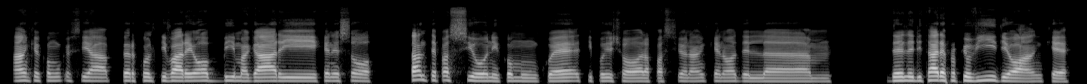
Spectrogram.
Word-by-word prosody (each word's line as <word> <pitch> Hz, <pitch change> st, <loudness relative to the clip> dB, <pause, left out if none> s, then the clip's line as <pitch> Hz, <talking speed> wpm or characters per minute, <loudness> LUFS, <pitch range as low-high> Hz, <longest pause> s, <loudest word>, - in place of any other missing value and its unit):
anche 175 Hz, 0 st, +1 dB
comunque 175 Hz, +1 st, -7 dB
sia 165 Hz, -2 st, -2 dB
per 175 Hz, -1 st, 0 dB
coltivare 170 Hz, 0 st, +2 dB
hobby 175 Hz, 0 st, 0 dB
magari 165 Hz, -1 st, +3 dB
che 170 Hz, -, -2 dB
ne 170 Hz, 0 st, -1 dB
so, 160 Hz, -2 st, -3 dB, 0.3 s
tante 205 Hz, -2 st, +2 dB
passioni, 170 Hz, -5 st, 0 dB
comunque, 155 Hz, +1 st, -1 dB
eh, 165 Hz, -, -6 dB
tipo 165 Hz, -1 st, -8 dB
io 160 Hz, -, -2 dB
c'ho 150 Hz, -1 st, -1 dB
la 145 Hz, -, 0 dB
passione 150 Hz, +1 st, -7 dB
anche, 155 Hz, +1 st, -5 dB
no, 160 Hz, 0 st, -3 dB
del, 155 Hz, -1 st, -4 dB, 0.6 s
mhmm, 145 Hz, 0 st, -10 dB, 0.5 s
dell'editare 175 Hz, +3 st, +5 dB
proprio 180 Hz, +1 st, +1 dB
video 170 Hz, -2 st, 0 dB
anche. 140 Hz, -1 st, 0 dB
165 Hz, 150 wpm, -21 LUFS, 155-175 Hz, 0.6 s, dell'editare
